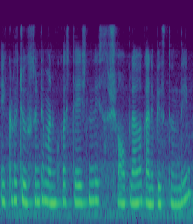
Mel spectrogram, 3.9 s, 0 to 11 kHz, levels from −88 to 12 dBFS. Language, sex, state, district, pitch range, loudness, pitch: Telugu, female, Andhra Pradesh, Chittoor, 215-240 Hz, -24 LUFS, 230 Hz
